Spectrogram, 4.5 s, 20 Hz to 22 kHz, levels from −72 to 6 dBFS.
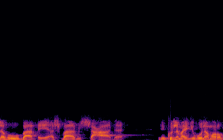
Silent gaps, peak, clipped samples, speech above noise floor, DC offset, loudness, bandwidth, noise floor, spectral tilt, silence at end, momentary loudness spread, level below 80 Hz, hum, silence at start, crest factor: none; -6 dBFS; under 0.1%; 35 dB; under 0.1%; -21 LUFS; 4.2 kHz; -56 dBFS; -5 dB/octave; 0 s; 9 LU; -60 dBFS; none; 0 s; 16 dB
